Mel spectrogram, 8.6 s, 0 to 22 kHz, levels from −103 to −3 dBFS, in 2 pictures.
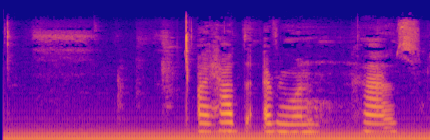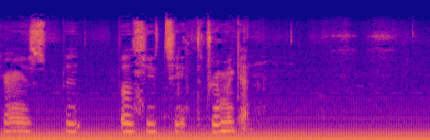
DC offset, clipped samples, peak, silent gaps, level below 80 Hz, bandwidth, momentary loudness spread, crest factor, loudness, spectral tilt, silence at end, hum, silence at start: under 0.1%; under 0.1%; -4 dBFS; none; -38 dBFS; 14 kHz; 12 LU; 30 dB; -33 LUFS; -3.5 dB/octave; 0 s; 60 Hz at -35 dBFS; 0 s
